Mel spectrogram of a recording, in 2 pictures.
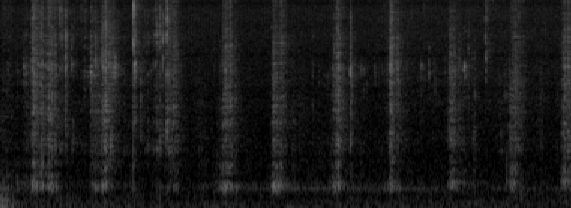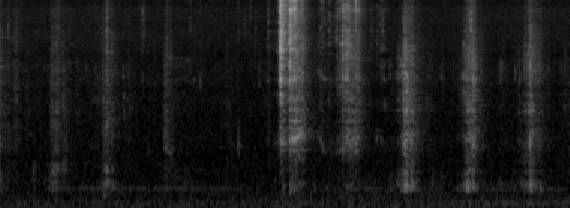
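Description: Someone chewing crispy sweet potato chips, a crunch on each chew in a steady rhythm a little under two a second. The crunches get louder from about eight and a half seconds in.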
